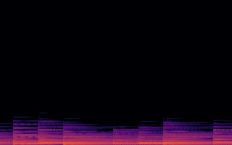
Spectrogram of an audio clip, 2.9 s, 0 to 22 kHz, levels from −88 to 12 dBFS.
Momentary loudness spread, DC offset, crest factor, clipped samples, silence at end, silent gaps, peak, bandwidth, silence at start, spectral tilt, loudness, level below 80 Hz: 5 LU; under 0.1%; 14 dB; under 0.1%; 0 s; none; -18 dBFS; 4 kHz; 0 s; -11 dB/octave; -33 LUFS; -66 dBFS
